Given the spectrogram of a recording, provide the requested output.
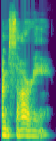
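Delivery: soft choked apology; emotional whisper. Real, not acted. Apologising to listeners, whispered and moved. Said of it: "That's emotional".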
